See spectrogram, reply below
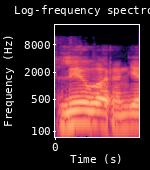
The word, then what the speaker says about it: Leeuwarden: Leeuwarden. – Leeuwarden.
